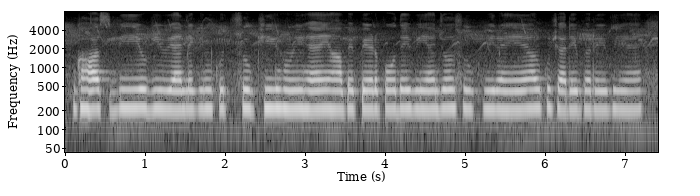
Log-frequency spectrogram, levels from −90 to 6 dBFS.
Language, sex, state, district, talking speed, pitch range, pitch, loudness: Hindi, female, Uttar Pradesh, Shamli, 220 wpm, 210-220 Hz, 215 Hz, -16 LUFS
